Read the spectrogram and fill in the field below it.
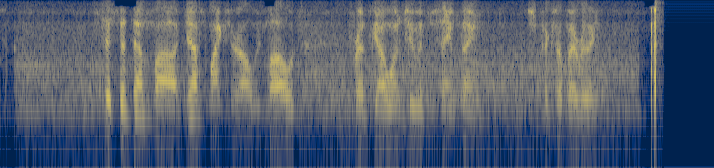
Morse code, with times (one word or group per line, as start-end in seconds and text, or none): none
